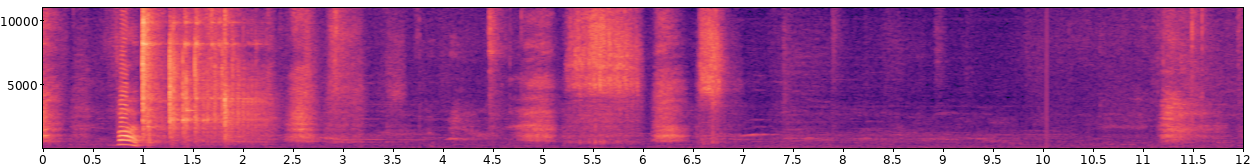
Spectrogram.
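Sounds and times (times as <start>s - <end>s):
woman breathing heavily and gasping: 11.0s - 12.0s.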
